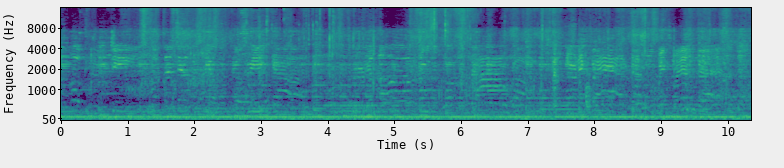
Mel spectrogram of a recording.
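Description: Background music with a singing voice, over a steady low hum.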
